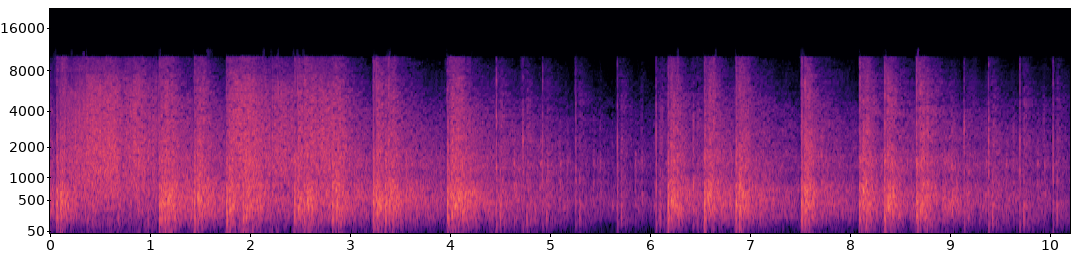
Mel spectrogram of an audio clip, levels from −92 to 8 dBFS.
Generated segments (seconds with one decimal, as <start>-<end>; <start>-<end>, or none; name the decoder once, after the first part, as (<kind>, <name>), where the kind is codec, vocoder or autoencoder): 7.3-9.3 (codec, HILCodec)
